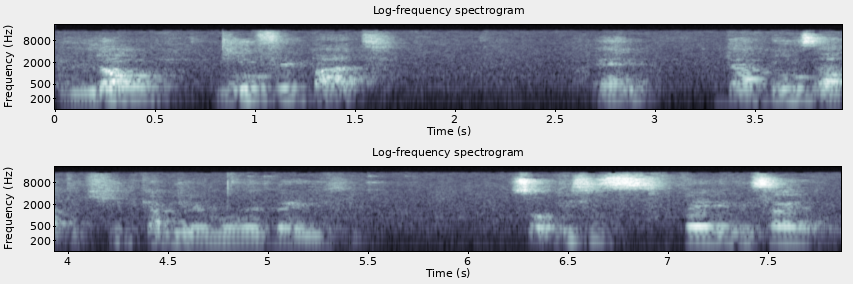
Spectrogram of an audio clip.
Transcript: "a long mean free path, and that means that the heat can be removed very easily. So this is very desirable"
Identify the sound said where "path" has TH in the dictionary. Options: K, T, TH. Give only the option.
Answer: T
